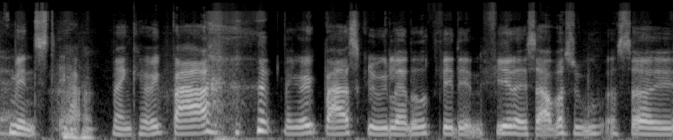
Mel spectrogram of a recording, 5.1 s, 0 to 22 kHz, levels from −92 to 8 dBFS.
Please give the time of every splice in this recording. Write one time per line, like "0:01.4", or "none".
none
